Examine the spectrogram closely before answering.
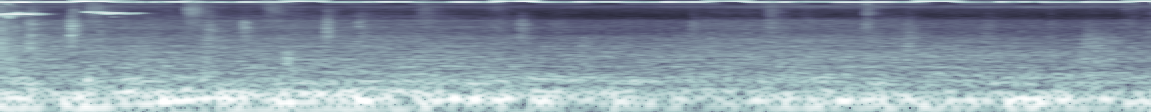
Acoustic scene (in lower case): bus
